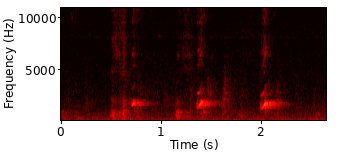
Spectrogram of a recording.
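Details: Cavalier King Charles Spaniel puppies from Robin's litter, indoors on a kitchen camera on a cloudy Monday morning: three short, high whimpers spaced about seven tenths of a second apart over a soft, steady background hiss.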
